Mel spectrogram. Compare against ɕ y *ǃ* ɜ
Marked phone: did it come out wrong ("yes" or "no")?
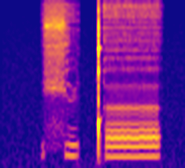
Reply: no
